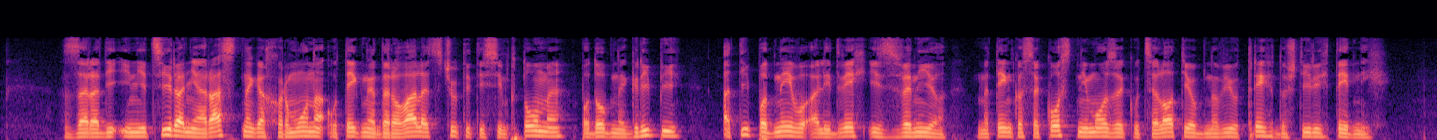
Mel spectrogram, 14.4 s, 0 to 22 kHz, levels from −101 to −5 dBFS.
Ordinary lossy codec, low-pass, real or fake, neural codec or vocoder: MP3, 48 kbps; 7.2 kHz; real; none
